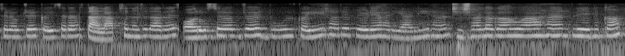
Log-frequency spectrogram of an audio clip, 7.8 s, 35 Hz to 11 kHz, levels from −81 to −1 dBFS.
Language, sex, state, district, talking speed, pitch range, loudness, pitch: Hindi, female, Jharkhand, Jamtara, 230 wpm, 260-280 Hz, -23 LUFS, 275 Hz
